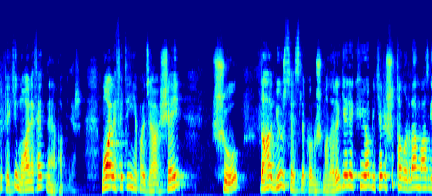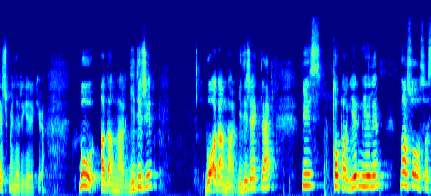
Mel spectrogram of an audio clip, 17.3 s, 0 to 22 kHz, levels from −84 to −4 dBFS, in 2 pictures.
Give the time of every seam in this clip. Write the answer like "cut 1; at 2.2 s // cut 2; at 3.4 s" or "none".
none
